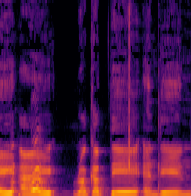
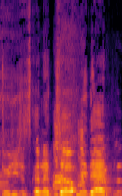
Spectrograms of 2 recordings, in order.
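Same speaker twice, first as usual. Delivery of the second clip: high, loud, laughing disbelief; a stunned laugh at the news; cracking up in disbelief; shocked laughing disbelief; 10 semitones higher, 8 dB louder than usual. Retold or imitated.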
